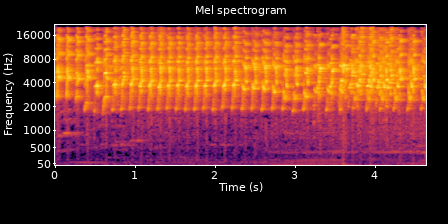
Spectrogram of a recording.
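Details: Lovebird fighter in a sustained ngekek trill, used to set other lovebirds trilling; a rapid, high, buzzy chatter of repeated pulses, roughly three per second, continuing steadily throughout.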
